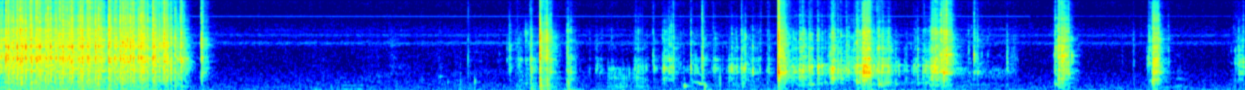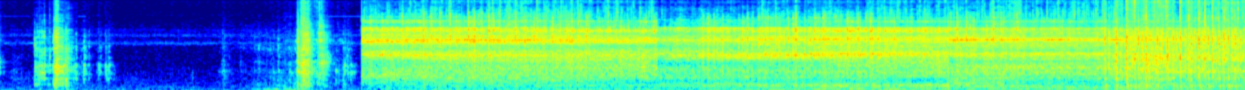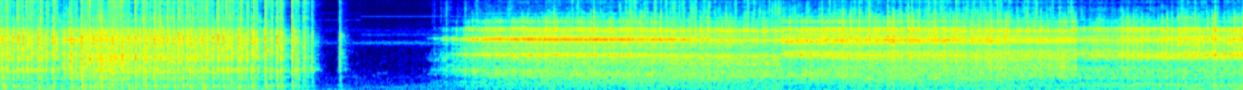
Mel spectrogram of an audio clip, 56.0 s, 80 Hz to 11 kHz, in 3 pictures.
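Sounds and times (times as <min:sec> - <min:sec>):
marbles rattling down track: 0:00.0 - 0:02.9, 0:24.1 - 0:42.1, 0:43.9 - 0:56.0.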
